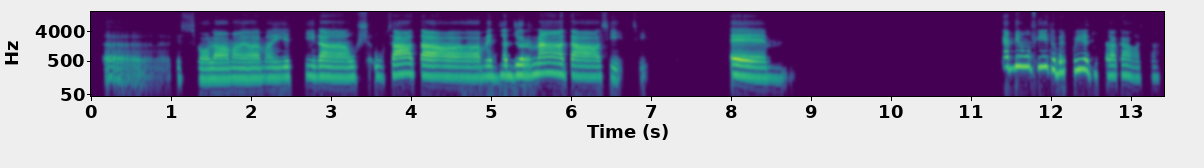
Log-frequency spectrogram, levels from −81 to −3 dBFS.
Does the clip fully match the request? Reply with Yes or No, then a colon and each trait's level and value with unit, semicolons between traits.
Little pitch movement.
No: average, 3.2 semitones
